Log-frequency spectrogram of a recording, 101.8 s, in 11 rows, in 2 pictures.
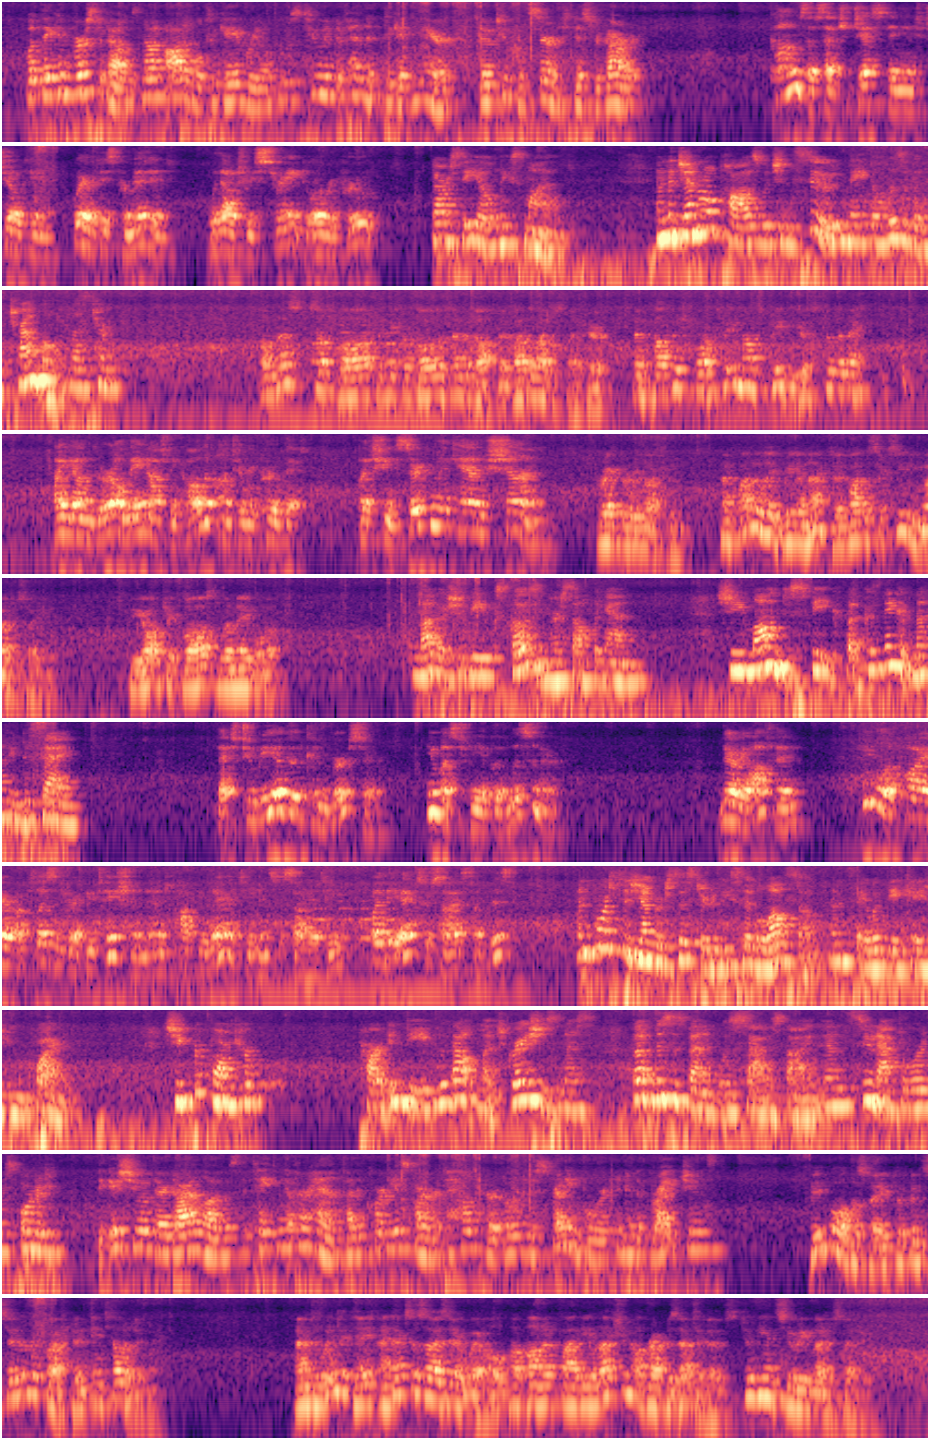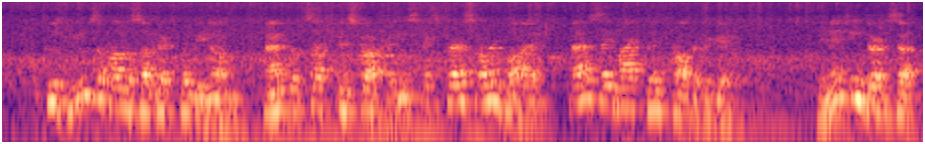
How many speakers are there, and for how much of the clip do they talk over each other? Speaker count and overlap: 4, no overlap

